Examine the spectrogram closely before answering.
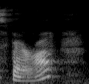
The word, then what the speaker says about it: Farrah: I always think I need to spell out my first name, otherwise people think I'm saying Sarah.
